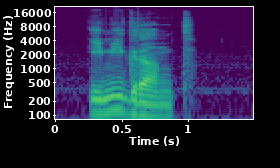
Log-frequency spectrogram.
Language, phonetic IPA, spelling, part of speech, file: Polish, [ĩˈmʲiɡrãnt], imigrant, noun, Pl-imigrant.ogg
